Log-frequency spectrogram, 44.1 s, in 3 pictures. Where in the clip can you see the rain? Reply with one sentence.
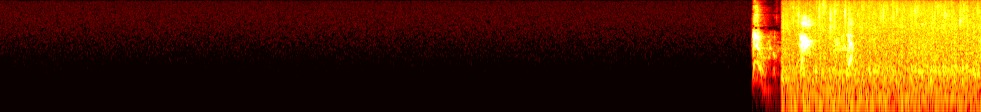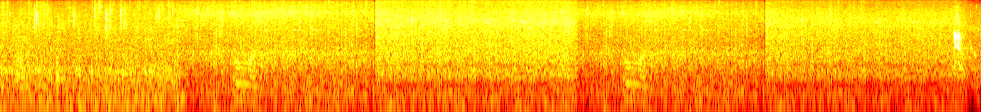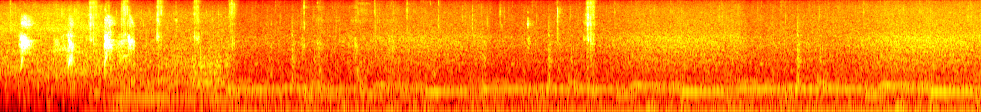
You can hear the rain from 11.7 to 44.1 s.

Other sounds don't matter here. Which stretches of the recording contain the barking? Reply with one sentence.
You can hear the barking from 11.2 to 12.8 s and from 29.0 to 31.4 s.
